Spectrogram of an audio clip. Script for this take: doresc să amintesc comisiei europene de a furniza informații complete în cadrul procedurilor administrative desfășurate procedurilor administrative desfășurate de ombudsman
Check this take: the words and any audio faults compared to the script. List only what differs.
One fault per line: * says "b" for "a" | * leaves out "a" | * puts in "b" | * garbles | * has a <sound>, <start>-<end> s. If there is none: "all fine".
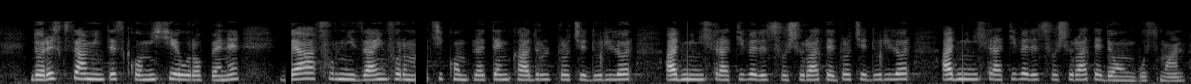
* has a dropout, 2.9-2.9 s
* has a dropout, 4.2-4.3 s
